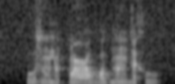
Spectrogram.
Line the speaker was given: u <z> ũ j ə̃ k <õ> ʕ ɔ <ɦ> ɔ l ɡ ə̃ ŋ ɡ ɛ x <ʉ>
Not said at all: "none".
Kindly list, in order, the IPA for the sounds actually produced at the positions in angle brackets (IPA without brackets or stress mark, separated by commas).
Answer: z, ɔ̃, ɦ, u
